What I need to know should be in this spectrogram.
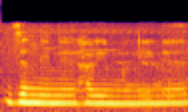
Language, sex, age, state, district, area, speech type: Bodo, female, 18-30, Assam, Baksa, rural, spontaneous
